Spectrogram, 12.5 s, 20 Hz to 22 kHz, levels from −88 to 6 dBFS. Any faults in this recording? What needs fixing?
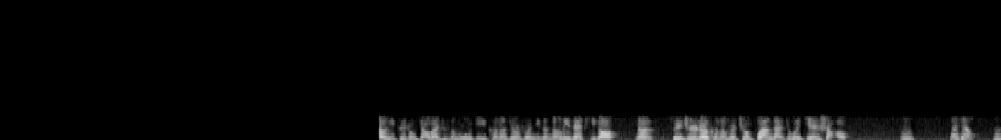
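The whole clip passed through a G.729 codec, most likely the low-complexity G.729A variant at 8 kbit/s. The encoder discards the waveform and rebuilds each 10 ms frame from a vocal tract filter, a pitch predictor and a handful of pulses. It also cuts everything above 4 kHz. The damage is plainly audible: the speech is intelligible but dull, slightly rough and synthetic. To prevent it, carry the call over a wideband codec such as G.722 or Opus instead.

The input signal was lost from before the clip begins until 4.74 s, most likely through a disconnected device, a failed link or a stray mute. The recorder kept writing silence, so the first 4.74 s are silent with no room tone. The speech then starts abruptly mid-flow, and whatever came before it is gone. To prevent it, monitor input levels and connection state so a silent source is flagged before recording continues.

Between 5.56 and 5.69 s, about 60 ms of audio packets failed to arrive, which fits three 20 ms packets. 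The G.729 decoder filled the gap by extrapolating from its last pitch and filter settings while lowering the gain. The voice is stretched into a buzzy tone or a coloured noise that fades, and because each frame builds on the previous one, it stays weak and smeared briefly after the packets resume. To prevent it, add forward error correction or a larger jitter buffer, or fix the congested network path.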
